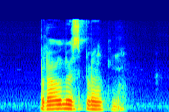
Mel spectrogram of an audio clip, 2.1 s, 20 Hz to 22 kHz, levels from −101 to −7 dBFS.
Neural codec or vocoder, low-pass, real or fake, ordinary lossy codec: autoencoder, 22.05 kHz, a latent of 192 numbers a frame, VITS, trained on one speaker; none; fake; none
